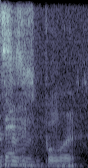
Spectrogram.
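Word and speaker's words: Bulleit: Well, no, it's spelled weird, but it's also from Kentucky, so I'm pretty sure it's not Boulay.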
